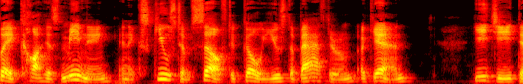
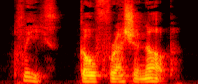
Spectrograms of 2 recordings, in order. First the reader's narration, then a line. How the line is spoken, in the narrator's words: Yi Ji said in a low voice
